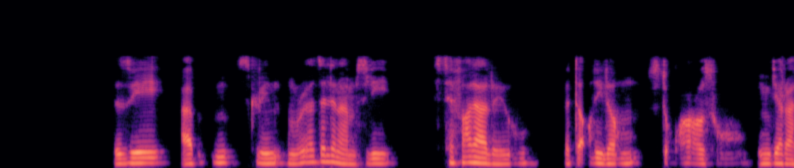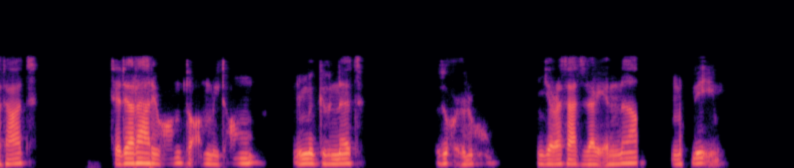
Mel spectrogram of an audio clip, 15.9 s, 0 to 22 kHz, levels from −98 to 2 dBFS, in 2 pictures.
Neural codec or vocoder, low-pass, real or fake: codec, 16 kHz, 2 kbps, X-Codec, WavLM features, trained on Multilingual LibriSpeech; 5.4 kHz; fake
